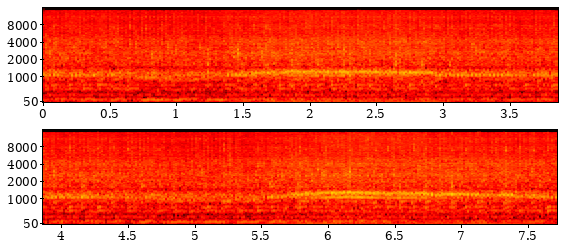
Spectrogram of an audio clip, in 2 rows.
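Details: Chevrolet C-1500 Scottsdale, 350 TBI V8, rough idle under a heavy hiss: an uneven, loping beat; the idle sometimes drops so low that the engine dies, cause not yet found.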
